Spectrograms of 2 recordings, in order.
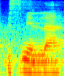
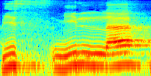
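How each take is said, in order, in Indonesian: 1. Suku kata pertama diucapkan tidak jelas. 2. Suku kata pertama diucapkan dengan jelas. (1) "itu belum benar" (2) "Yang benar adalah"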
